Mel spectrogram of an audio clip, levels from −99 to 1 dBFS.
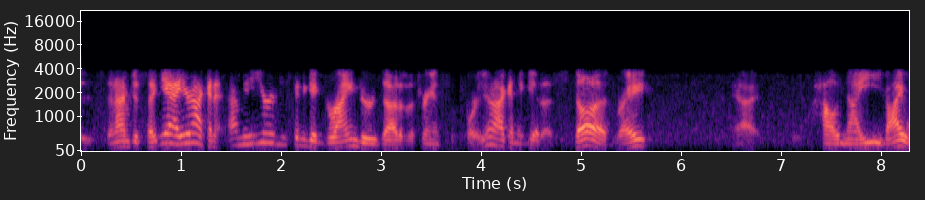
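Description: Throughout the clip, noise suppressor artifacts are present. The suppressor pulls the steady room noise, which sits about 18 dB below the speech, down by about another 18 dB in the gaps, then lets it back up under each phrase. The background therefore pumps with the speech. That level-following behaviour distinguishes it from codec damage, which stays the same whether or not anyone is talking.

The whole clip also carries plainly audible G.729 codec damage. The line is squeezed to roughly 250 Hz to 3.6 kHz, so the speech is muffled and thin. The 8 kbit/s model rebuilds every 10 ms frame from a filter, a pitch predictor and a few pulses, which makes the speech rough and slightly synthetic. The leftover noise takes on a gurgling texture that has a different character from the suppressor's flutter.

From 0.0 to 0.81 s, the noise suppressor cuts speech for about a third of a second in total, dropping it by up to about 17 dB. 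A longer stretch from 2.79 to 5.69 s loses about a second of speech in total, at up to about 18 dB. Shorter cuts follow from 6.51 to 6.8 s (about 18 dB) and from 7.12 to 7.42 s (about 16 dB). In each case, soft consonants and word endings sink with the background and sound swallowed. The speech is turned down, not mangled, and the gain returns as soon as louder speech resumes.

Inside the long cut, from 3.61 to 3.9 s, VoIP packet loss is concealed by the speech codec. About 140 ms of signal goes missing, scattered over 240 ms, with no gap longer than 40 ms, which fits several lost packets spread across the stretch. The decoder fills each hole by extending its last pitch and filter, so the speech briefly smears into a stretched, fading sound. Because each frame builds on the previous one, the speech stays weak and distorted for a moment after the loss ends. The stretched sound separates this from a suppressor cut, which only makes the speech quieter.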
